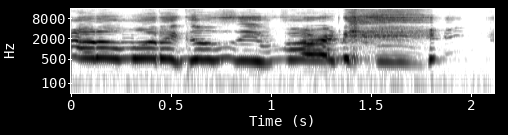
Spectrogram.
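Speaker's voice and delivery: put-on shrill, loud screaming little child. Retelling running from Barney at age three, imitating a screaming child. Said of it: "and I'm screaming".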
